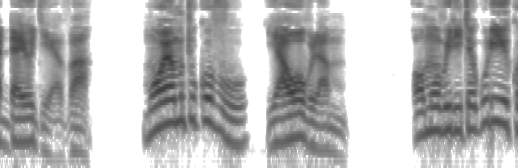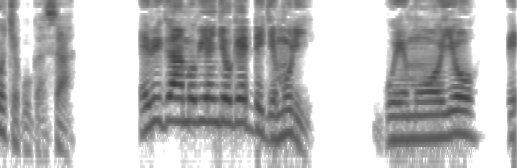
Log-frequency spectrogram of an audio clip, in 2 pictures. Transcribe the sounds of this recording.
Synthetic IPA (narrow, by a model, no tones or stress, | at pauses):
dːajo̞ɟḛja̰va̰ | mwo̞ːjo̞mutukuvu | jawo̞ːβula̰mu | omuβiɾite̞ɡuliko̞ce̞ɡuɡa̰sa̰ | e̞βiɡaːmbo̞βje̞ːɲɟo̞ɡe̞dːe̞ɟe̞mulḭ | ɡwe̞mwo̞ːjo̞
